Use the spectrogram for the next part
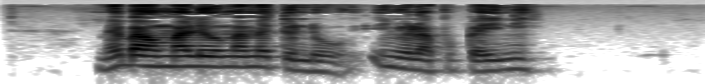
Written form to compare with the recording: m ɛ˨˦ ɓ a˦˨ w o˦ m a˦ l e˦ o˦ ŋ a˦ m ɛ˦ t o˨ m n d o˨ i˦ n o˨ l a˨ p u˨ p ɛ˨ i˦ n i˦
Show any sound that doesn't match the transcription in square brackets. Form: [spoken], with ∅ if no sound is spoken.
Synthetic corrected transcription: m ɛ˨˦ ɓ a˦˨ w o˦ m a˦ l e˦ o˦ [m] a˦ m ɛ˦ t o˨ [∅] n d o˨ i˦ [ɲ] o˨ l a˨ p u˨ p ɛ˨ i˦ n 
